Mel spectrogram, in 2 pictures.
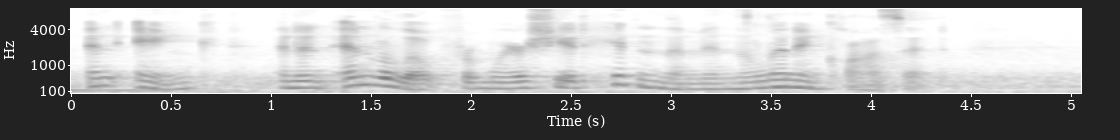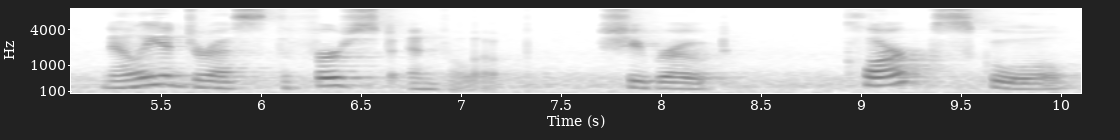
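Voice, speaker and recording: An older woman, a grandmother, reading a children's chapter book aloud with gentle, expressive storytelling. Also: lowish voice, vocal fry, a little hiss or hum. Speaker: storybook reader.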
